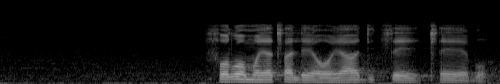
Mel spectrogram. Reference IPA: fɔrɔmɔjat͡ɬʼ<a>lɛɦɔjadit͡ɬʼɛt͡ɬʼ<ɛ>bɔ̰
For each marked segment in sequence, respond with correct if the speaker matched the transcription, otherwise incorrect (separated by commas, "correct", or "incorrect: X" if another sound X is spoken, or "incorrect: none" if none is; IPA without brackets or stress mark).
correct, incorrect: ɛː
